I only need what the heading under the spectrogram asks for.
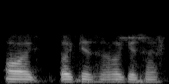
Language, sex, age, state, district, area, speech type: Tamil, male, 18-30, Tamil Nadu, Perambalur, rural, conversation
